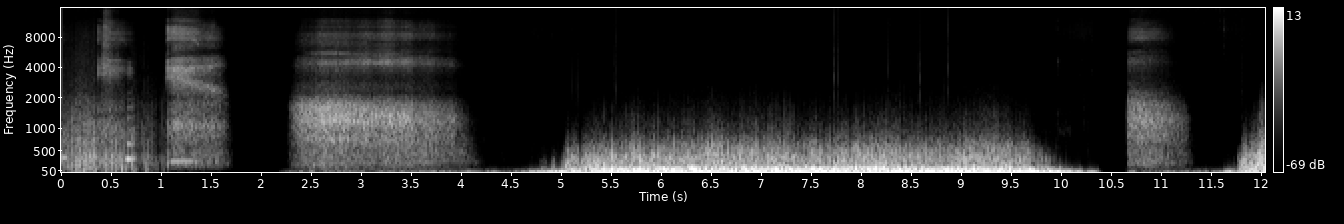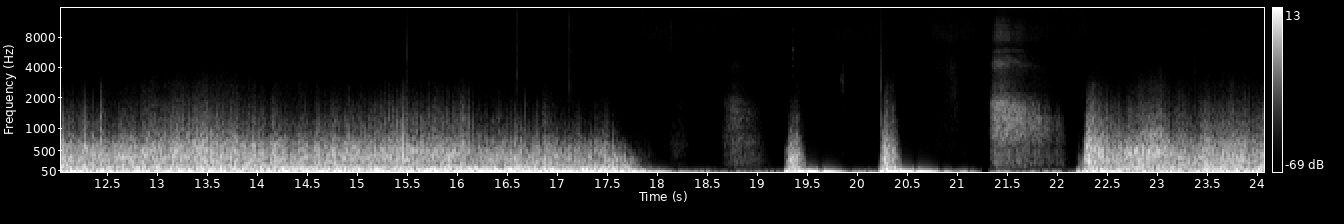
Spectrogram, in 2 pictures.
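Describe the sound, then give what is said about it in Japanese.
Soft, airy breaths blown close into the ear for ASMR. A few long, gusty blows lasting several seconds each are separated by pauses, with shorter breathy puffs between them. “じゃあこれからすっごくフーフーして仕上げますね。”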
